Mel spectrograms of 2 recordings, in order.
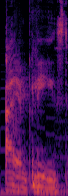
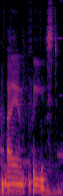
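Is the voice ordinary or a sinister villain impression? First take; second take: sinister villain; ordinary. First: It is said in a raspy, sinister villain voice. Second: It is said in a light, ordinary voice.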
